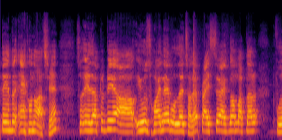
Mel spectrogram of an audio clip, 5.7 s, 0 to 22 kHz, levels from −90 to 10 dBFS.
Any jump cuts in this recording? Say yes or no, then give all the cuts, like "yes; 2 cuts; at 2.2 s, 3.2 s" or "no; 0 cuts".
no; 0 cuts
